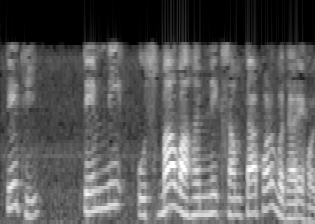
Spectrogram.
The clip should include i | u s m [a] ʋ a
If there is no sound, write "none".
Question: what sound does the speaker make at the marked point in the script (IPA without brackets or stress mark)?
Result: a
